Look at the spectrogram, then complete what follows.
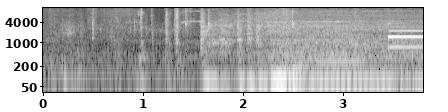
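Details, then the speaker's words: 2003 Ford Windstar van, starting after its tank was drained of water-contaminated gas and the settled gas was reused: quiet, then the starter catches and the engine settles into a steady, even idle without stumbling or misfire, a normal start. "there she goes."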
